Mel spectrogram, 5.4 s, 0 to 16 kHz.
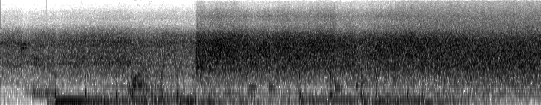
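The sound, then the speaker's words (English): Euclid mission rocket launch in Florida on July 1, 2023: a deep, loud, continuous roaring rumble that holds steady throughout, with a voice briefly heard at the start. “I got to go to Florida to watch a Euclid launch on July 1st, 2023.”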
